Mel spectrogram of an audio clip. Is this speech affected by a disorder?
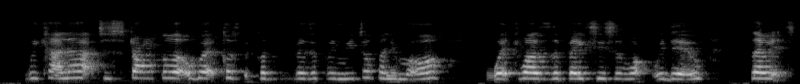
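Yes: cerebral palsy; full-time wheelchair user.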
